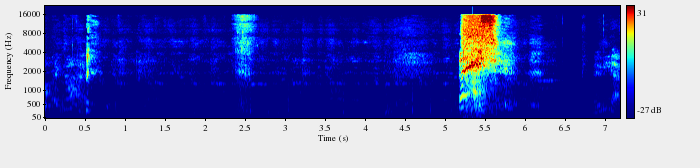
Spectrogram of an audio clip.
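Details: Soft background talk and music, then one sudden, loud, explosive sneeze, one of repeated uncontrollable sneezing; sneezing.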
